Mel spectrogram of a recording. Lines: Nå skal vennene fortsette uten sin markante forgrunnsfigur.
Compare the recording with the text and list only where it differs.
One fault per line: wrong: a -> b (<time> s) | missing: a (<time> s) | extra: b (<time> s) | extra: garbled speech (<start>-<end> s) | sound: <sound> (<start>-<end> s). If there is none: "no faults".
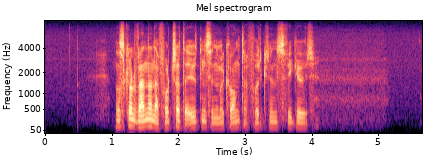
no faults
